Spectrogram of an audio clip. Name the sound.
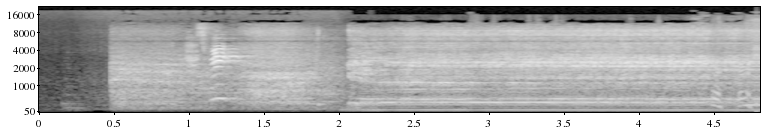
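walrus vocalizations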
